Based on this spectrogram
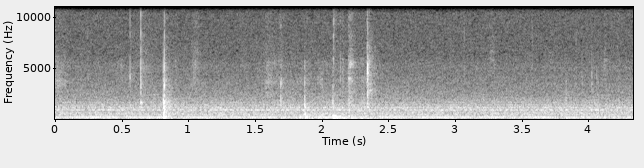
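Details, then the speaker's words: Hard drive connected through a Vantec SATA/IDE to USB 3.0 adapter and powered on by switch: a faint steady hum rises and holds, with a few light clicks as the heads settle. Normal spin-up, and the drive is recognised. "Hear the hard drive spinning. Yes, and there we go."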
